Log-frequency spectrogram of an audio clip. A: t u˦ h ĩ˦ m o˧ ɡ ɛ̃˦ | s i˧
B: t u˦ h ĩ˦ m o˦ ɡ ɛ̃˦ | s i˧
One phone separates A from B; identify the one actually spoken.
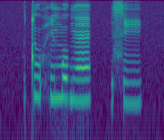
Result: B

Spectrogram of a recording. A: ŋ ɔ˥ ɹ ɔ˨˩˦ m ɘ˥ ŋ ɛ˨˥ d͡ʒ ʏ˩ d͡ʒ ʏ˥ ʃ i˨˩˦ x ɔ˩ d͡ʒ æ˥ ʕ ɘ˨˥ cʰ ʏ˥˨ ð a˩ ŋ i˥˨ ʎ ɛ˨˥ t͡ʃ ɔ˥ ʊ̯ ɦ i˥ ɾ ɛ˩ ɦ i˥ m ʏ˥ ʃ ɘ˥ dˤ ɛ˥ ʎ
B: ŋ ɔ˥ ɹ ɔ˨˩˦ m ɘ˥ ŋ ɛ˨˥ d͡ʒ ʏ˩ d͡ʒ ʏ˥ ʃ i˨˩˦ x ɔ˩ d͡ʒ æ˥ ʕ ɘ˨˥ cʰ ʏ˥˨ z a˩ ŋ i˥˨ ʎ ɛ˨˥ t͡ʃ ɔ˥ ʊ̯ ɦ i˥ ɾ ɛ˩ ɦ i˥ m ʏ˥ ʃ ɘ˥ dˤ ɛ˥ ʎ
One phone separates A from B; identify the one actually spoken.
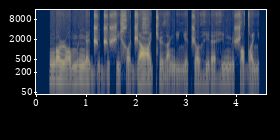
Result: A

